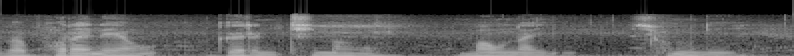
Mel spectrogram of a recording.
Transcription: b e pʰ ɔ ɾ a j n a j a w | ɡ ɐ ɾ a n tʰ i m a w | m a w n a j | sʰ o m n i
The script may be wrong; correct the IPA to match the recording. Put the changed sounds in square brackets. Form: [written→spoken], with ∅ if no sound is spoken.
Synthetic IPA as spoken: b [e→a] pʰ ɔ ɾ a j n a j a w | ɡ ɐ ɾ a n tʰ i m a w | m a w n a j | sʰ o m n i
